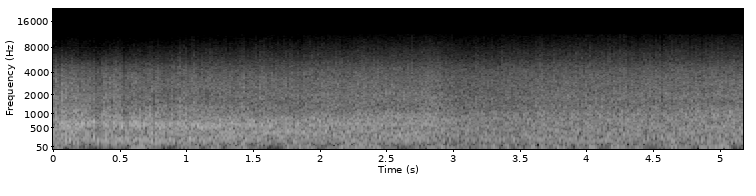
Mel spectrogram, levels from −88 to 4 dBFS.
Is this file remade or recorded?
recorded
